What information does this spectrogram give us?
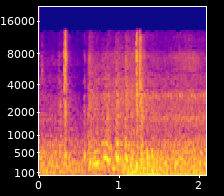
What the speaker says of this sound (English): for now we'll start the engine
